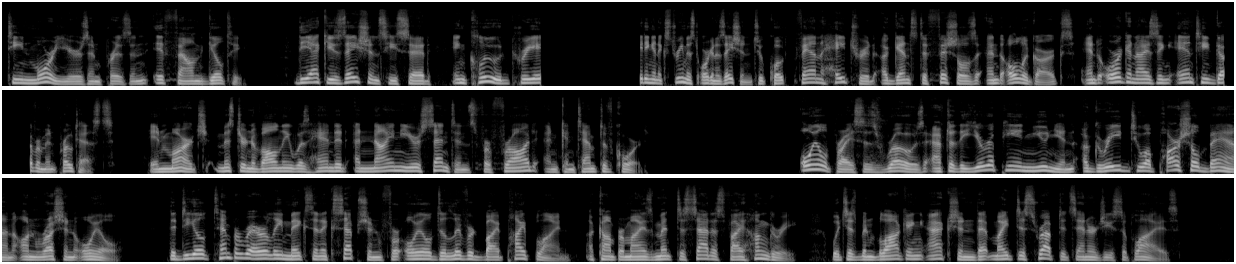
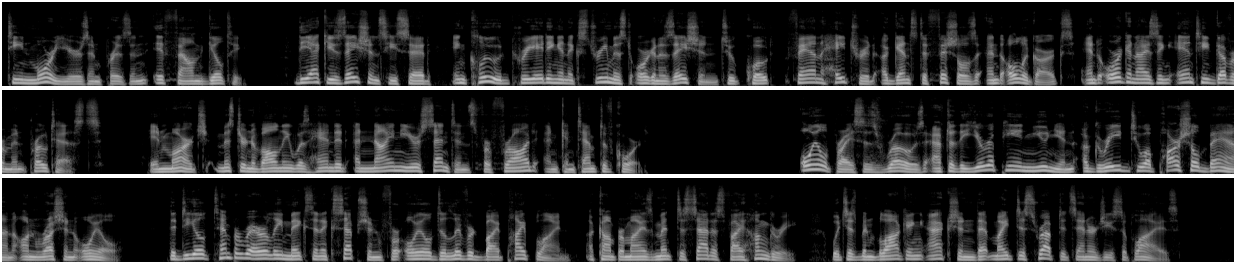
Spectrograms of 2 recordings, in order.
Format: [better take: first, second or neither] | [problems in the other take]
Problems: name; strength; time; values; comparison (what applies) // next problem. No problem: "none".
second | audio freezing; at 5.5 s for 1 s and at 12 s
